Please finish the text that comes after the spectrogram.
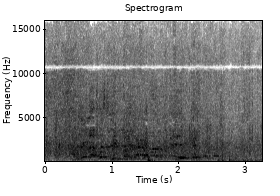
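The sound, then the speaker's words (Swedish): A crowd at ESA headquarters bursts into steady applause and cheering after confirmation from the Philae lander, a dense wash of clapping with excited voices and shouts mixed through, holding at an even, loud level for the whole few seconds. “Ni hör hur ESA-högkvarteret exploderar i applåder och jubel efter att bekräftelsen från landaren Filae kom.”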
